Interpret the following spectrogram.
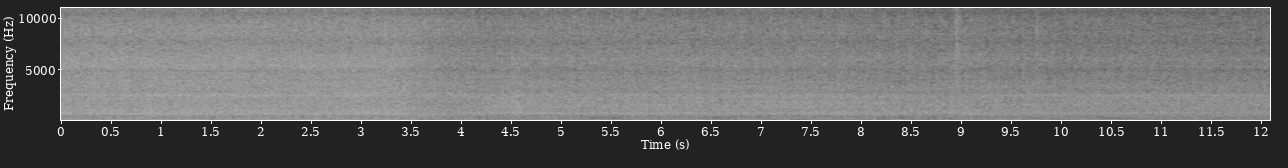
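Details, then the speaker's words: John Deere 7520 tractor, first start after 10 to 13 years stored in a shed. Started on the first key turn after adding batteries, radiator water and fuel. Deep diesel rumble settles into a steady, even idle with no misses or knocking. "Started with the first turn of the key, a few batteries, a bit of water in the radiator, and a bit of fuel in the fuel tank, and away it went. So very pleased."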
